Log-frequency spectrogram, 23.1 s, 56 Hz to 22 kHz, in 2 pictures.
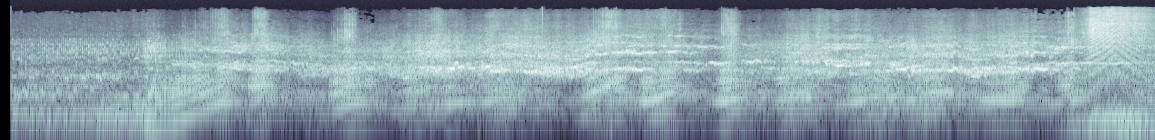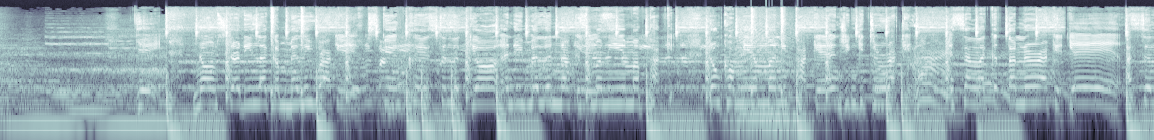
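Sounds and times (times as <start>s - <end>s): car engine revving hard: 0.8s - 5.2s, 5.8s - 10.8s, 18.2s - 21.8s
tyres squealing: 1.8s - 10.8s.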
